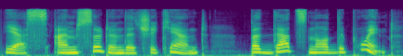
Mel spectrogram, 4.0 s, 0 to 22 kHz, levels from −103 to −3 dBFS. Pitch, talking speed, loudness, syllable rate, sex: 205 Hz, 180 wpm, -19 LUFS, 3.8 syllables/s, female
